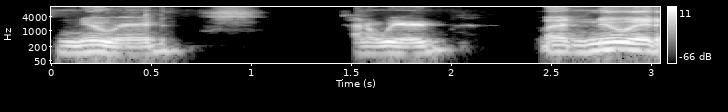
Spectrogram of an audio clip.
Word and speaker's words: NEID: the nid spectrometer spelled NE D but it's pronounced neid kind of weird but nid actually stands for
